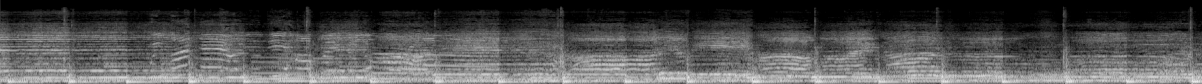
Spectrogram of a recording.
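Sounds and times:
barrel drum struck by a stick: 0:00.0 - 0:12.0
group singing together: 0:00.0 - 0:12.0
man singing through a microphone: 0:00.0 - 0:12.0.

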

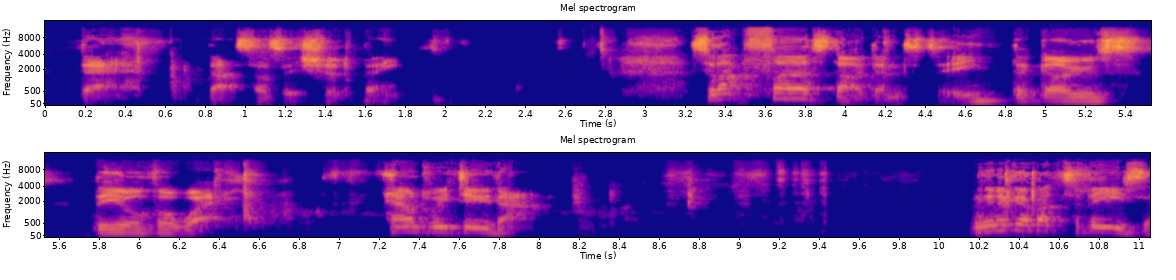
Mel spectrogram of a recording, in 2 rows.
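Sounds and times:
hand rustling on paper: 0:08.2 - 0:10.6.

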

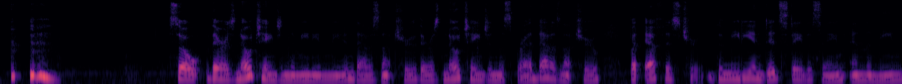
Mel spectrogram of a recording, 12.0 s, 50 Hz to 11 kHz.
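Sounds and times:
person clearing throat: 0:00.1 - 0:00.9.

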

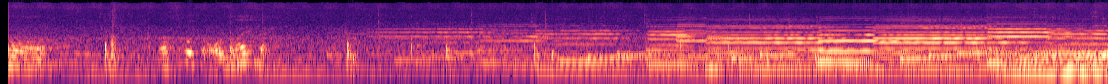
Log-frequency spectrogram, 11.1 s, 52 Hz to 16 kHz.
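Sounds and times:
people talking: 0:00.1 - 0:03.5.

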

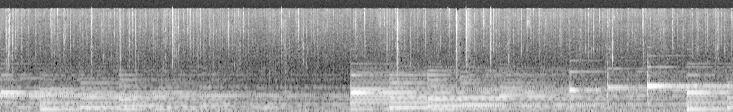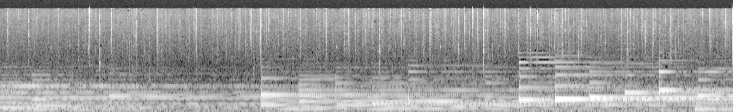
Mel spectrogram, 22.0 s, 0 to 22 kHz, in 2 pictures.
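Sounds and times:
slow piano music: 0:00.0 - 0:22.0
wood fire crackling: 0:00.0 - 0:22.0.

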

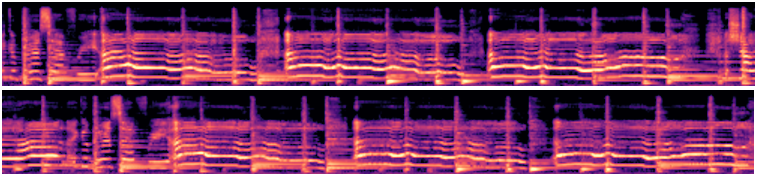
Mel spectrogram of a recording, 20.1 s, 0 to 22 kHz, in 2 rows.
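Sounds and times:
strummed ukulele: 0:00.0 - 0:20.0
woman singing: 0:00.0 - 0:20.0.

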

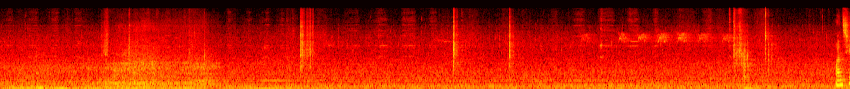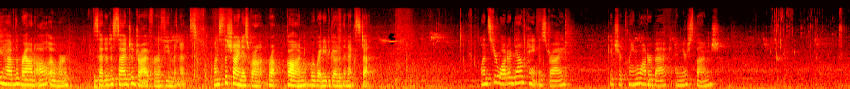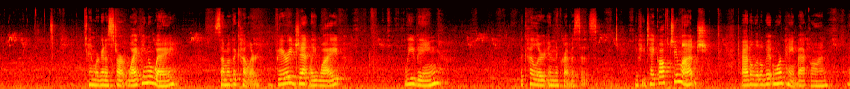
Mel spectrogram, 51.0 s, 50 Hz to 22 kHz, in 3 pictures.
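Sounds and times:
water dripping and trickling: 0:32.2 - 0:35.7.

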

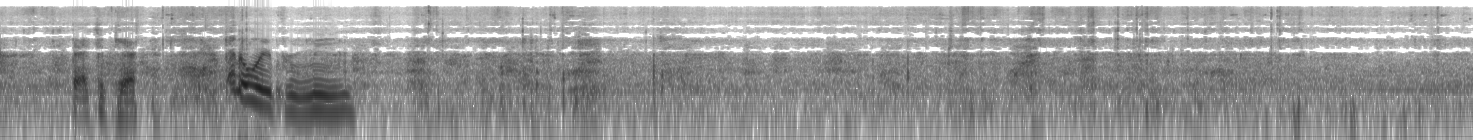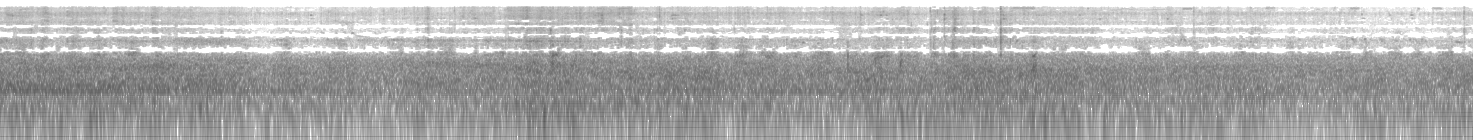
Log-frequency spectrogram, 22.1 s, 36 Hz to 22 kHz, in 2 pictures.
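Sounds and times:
dog noises: 0:00.0 - 0:22.0
dogs scuffling in grass: 0:00.0 - 0:22.0.

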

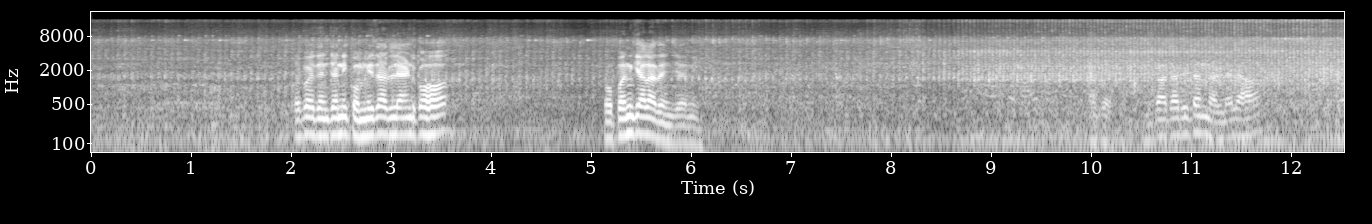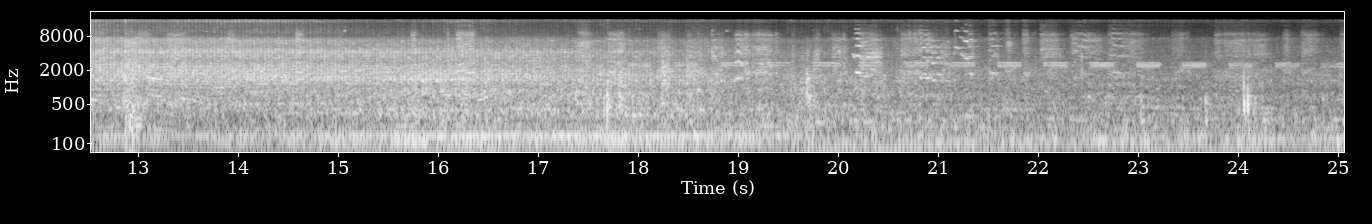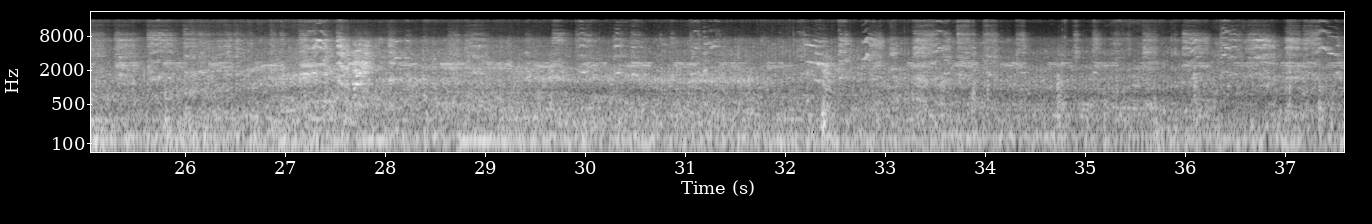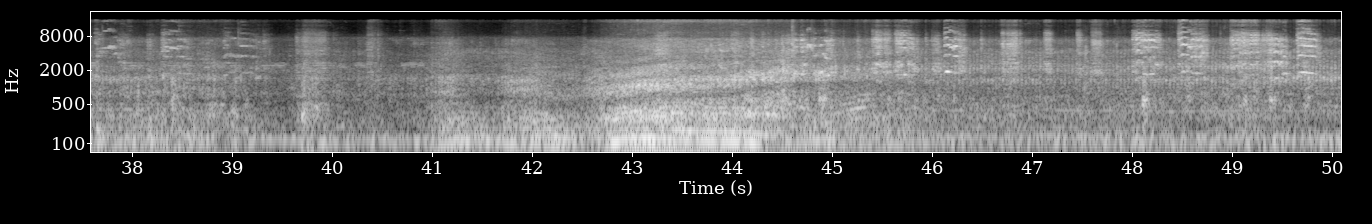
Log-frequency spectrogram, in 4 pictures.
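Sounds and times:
truck engine running: 0:00.0 - 0:50.0.

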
